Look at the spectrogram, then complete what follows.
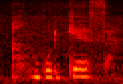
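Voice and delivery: "hamburguesa" said slowly the Spanish way; Spanish word. Shown as a demonstration. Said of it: "es casi igual en español".

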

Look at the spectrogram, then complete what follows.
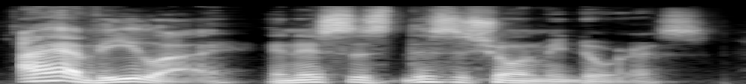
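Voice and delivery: usual speaking voice

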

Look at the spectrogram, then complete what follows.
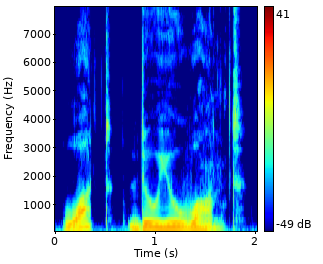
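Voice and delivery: slow, high grand genie; voiced genie. A narrator's reading. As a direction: ask like a magic servant.

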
